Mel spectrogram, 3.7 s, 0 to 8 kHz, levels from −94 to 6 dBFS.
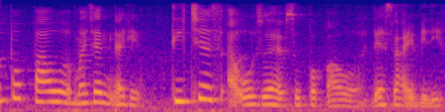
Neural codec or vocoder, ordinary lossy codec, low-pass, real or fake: none; none; 7.2 kHz; real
